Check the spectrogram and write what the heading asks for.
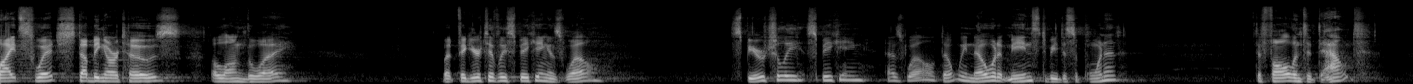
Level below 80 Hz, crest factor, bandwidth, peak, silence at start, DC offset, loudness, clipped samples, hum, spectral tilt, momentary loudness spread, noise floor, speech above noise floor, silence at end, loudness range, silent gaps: -78 dBFS; 22 dB; 15.5 kHz; -4 dBFS; 0 s; under 0.1%; -24 LUFS; under 0.1%; none; -4.5 dB/octave; 13 LU; -66 dBFS; 43 dB; 0.45 s; 4 LU; none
